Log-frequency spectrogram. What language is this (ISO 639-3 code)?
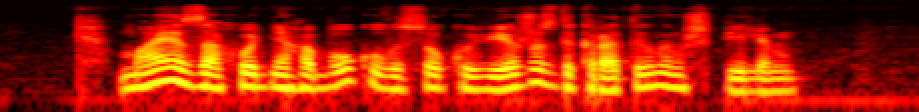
bel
